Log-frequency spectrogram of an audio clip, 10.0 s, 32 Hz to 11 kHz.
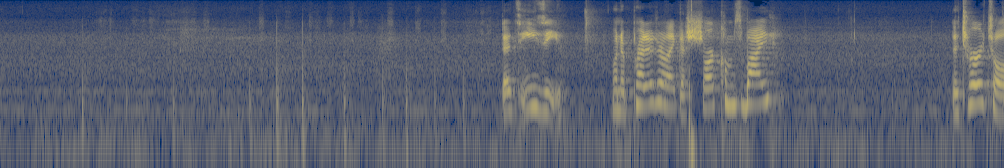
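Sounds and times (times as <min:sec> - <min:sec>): faint steady hum: 0:00.0 - 0:10.0
pencil scratching on paper: 0:00.8 - 0:05.1.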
